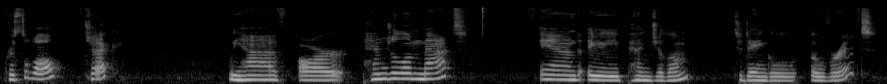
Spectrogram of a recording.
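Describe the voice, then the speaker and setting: A woman's voice: medium pitch, slow pace, a little mellow. A woman casually narrating a miniature unboxing with chatty, wry asides. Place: indoors at a tabletop.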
